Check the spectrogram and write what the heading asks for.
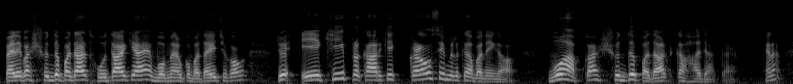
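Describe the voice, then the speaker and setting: A man's voice: sits high, lively intonation, fairly quick, fairly bright tone, clean tone. A man teaching an online chemistry class for exam students, conversational, using everyday examples and often checking that students follow.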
